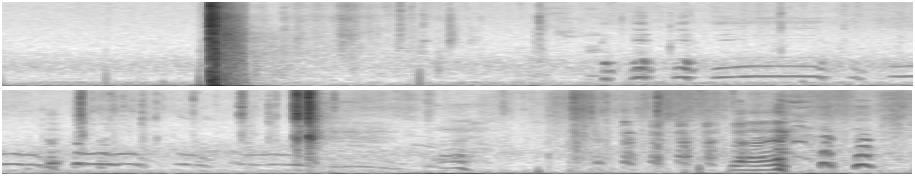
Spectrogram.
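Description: A rubber bullet round fired from a gun gives one sharp, loud crack near the start and another sharper report later, with clucking chickens and other faint background noise between them.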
